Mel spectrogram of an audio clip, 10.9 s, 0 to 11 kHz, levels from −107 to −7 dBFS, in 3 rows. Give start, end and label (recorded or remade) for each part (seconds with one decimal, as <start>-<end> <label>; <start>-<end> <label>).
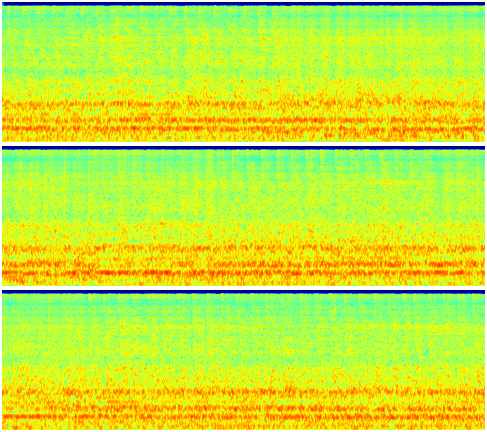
0.0-2.1 recorded; 2.1-5.2 remade; 5.2-6.9 recorded; 6.9-7.8 remade; 7.8-10.9 recorded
